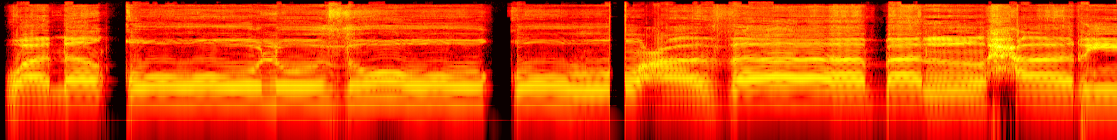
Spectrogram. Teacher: Kemudian hujung tu pada qaf ada sifat lantunan lah, qalqalah kubra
